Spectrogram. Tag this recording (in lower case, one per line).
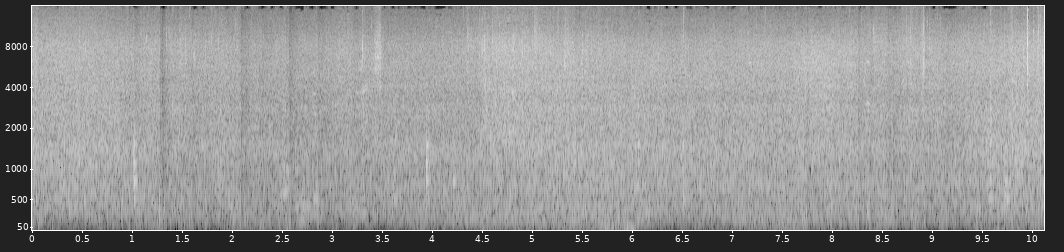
wind
wind noise (microphone)
waves
ocean
motorboat
water vehicle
